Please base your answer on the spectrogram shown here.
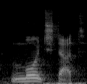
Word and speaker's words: Mondstadt: And yes, I pronounce it Mondstadt because that's how it is pronounced. It's Mondstadt.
